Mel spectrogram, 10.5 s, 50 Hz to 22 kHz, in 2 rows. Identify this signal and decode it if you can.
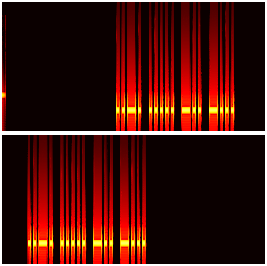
Morse code, heard as a keyed tone, about 22 wpm, 700 Hz. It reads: F5DB F5DB
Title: DXCC-100 Call Signs - 4 Characters - Repeated 2x - 22wpm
